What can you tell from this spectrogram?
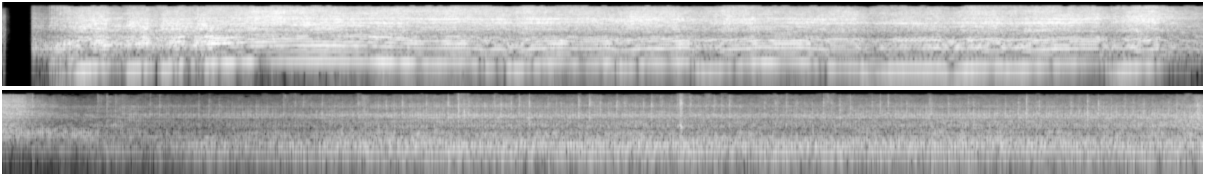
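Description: Two-stroke chainsaw running at high revs, its engine note wavering up and down as the throttle is worked through a cut, for about nine seconds. It then gives way to a fainter chainsaw running steadily.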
